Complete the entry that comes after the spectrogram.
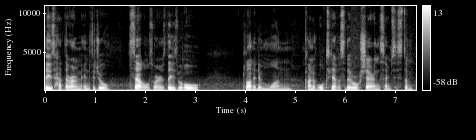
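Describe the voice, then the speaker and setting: A man's fairly low voice with a British accent, fairly quick pace and monotone, flat intonation. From UK. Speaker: gardening vlogger. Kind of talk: casual video update. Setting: greenhouse, filming with camera. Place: garden. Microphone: phone near.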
